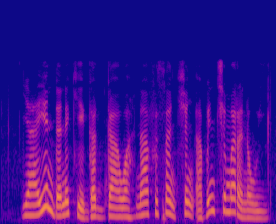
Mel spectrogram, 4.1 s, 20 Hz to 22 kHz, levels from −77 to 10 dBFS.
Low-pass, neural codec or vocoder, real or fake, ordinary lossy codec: 7.2 kHz; none; real; none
